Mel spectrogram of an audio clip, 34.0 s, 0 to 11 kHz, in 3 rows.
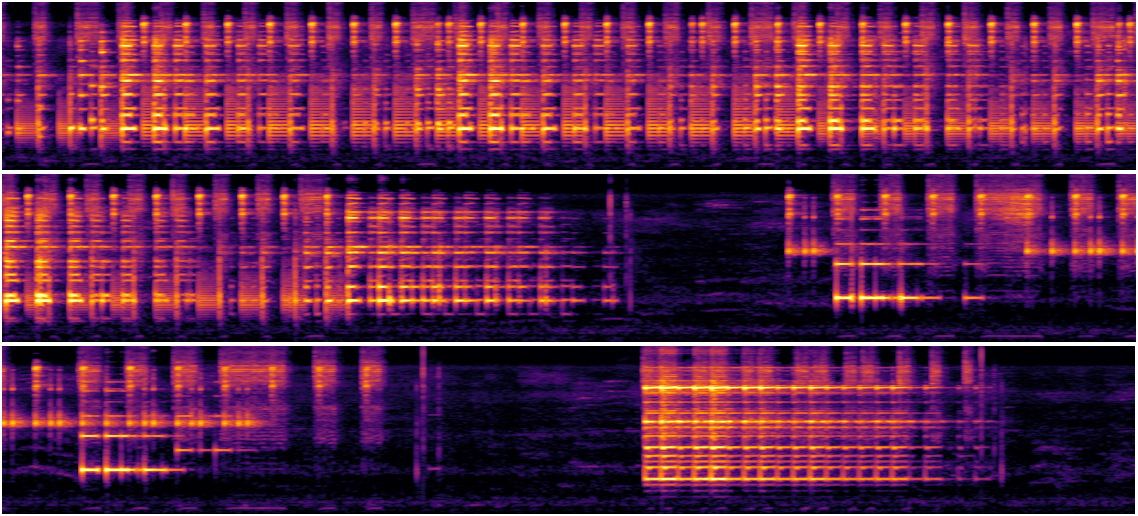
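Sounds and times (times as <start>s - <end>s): mobile phone ringtones: 0.0s - 17.5s, 19.2s - 21.6s, 23.5s - 25.5s, 29.1s - 32.6s.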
